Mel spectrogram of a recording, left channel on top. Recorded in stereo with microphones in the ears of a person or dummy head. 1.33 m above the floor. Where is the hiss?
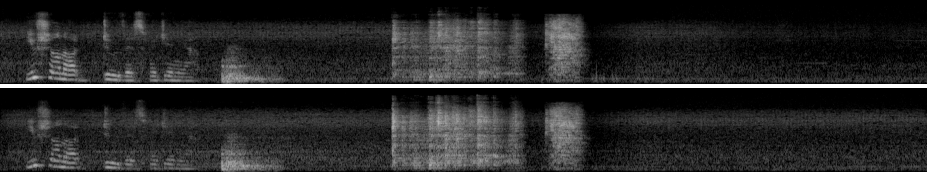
No hiss in this recording.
